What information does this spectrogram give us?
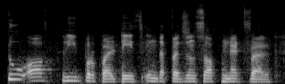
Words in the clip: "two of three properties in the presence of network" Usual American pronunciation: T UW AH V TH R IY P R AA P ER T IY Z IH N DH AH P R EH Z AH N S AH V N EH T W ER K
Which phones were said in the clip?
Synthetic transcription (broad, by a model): T UW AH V T R IY P R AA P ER T IY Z IH N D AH P R EH Z AH N S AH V N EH T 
